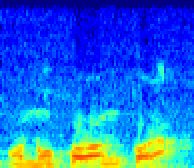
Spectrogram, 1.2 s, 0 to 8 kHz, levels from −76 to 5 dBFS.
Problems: constant background noise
